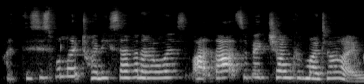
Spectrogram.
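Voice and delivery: high, disbelieving; squeaky disbelief at the length; surprised. Real, not acted. Shocked at audiobook length.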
